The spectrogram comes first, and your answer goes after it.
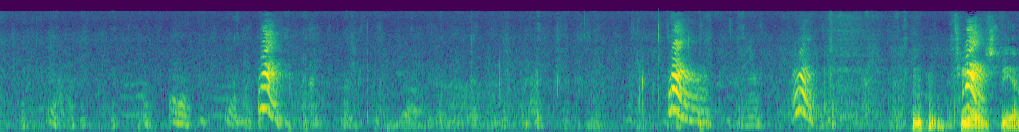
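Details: Eleven-day-old Samoyed puppies give high, wavering squealing whines with bright harmonics. Three louder cries rise and fall near the start, middle and end, between softer squeaks, with a woman talking quietly indoors.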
